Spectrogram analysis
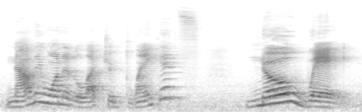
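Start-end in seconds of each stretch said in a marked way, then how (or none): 2.4-3.6 loud flat no; loud stubborn farmer refusing; firm refusal. A narrator's reading. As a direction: shut it down hard. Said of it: "said Farmer Brown".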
